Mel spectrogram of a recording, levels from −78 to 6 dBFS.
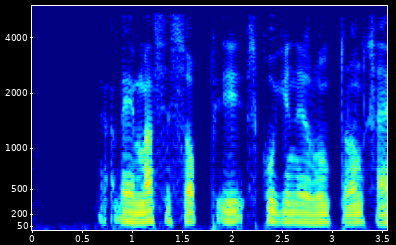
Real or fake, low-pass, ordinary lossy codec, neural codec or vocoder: fake; 5.4 kHz; none; codec, 44.1 kHz, 7.8 kbps, Pupu-Codec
